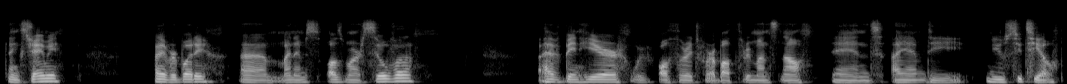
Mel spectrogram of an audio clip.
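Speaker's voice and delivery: ordinary delivery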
